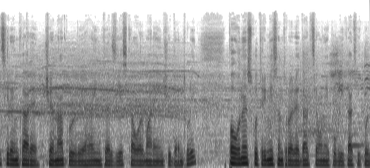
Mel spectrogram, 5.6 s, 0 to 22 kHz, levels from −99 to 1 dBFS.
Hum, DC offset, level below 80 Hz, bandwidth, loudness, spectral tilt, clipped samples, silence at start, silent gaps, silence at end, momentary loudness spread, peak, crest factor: none; under 0.1%; -36 dBFS; 13.5 kHz; -18 LUFS; -7 dB/octave; under 0.1%; 0 s; none; 0 s; 7 LU; -2 dBFS; 16 dB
